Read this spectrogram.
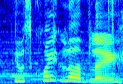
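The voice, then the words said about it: Attempted English accent. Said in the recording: “How's your English accent? ... I suck at that. ... No, it's not bad.”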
